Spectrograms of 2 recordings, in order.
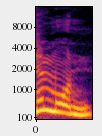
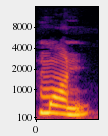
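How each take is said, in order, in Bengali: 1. এটি সংবৃত ও ধ্বনি। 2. এটি বিবৃত ও ধ্বনি।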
